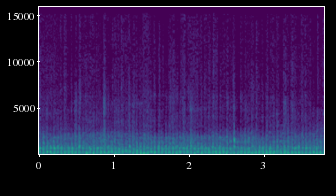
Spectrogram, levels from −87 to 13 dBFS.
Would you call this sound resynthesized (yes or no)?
yes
